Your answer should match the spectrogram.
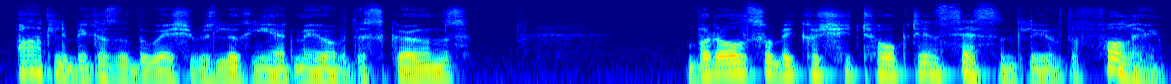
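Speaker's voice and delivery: plain reading voice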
